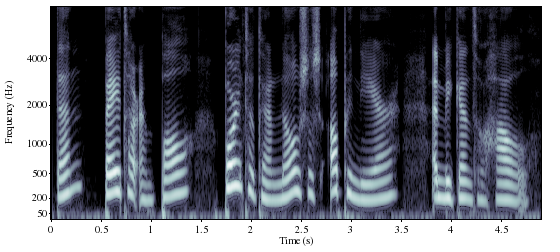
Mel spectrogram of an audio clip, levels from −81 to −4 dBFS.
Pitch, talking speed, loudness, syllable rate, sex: 220 Hz, 185 wpm, -19 LUFS, 4.8 syllables/s, female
